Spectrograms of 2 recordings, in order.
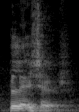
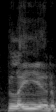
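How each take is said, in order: First: The middle consonant is a 'zh' sound. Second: The middle consonant is a 'y' sound. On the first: The speaker calls it right. "इसका सही उच्चारण है" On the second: The speaker calls it wrong. "बहुत से लोग ... इसको प्लेयर बोलते हैं"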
